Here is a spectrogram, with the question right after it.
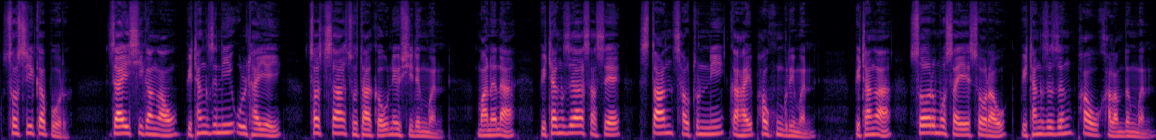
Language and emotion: Bodo, neutral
